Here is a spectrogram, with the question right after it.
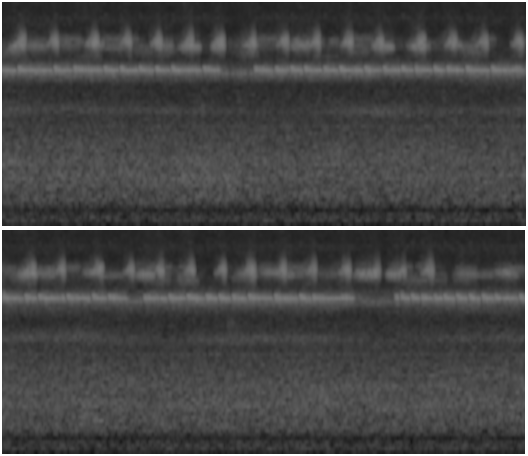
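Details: Night-time forest crickets: a continuous shrill, ringing trill with a rapid series of higher chirps pulsing about twice a second, briefly faltering near the end, against a constant airy background hiss.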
